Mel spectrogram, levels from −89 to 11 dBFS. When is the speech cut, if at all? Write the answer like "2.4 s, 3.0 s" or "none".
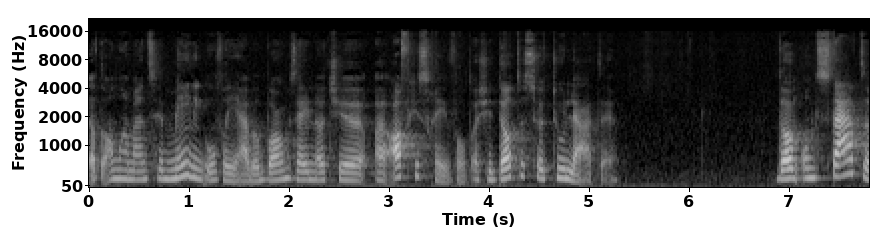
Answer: none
